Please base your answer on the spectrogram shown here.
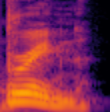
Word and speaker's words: Bryn: You pronounce the name because I'm going to pronounce it wrong. Bryn.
